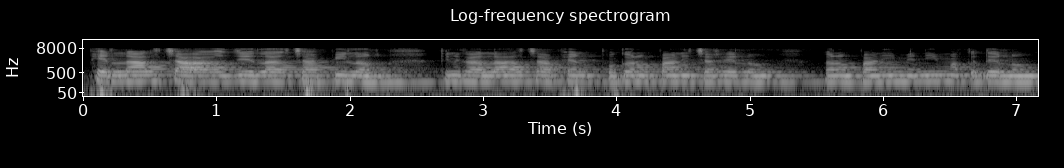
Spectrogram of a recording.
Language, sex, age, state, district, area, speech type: Maithili, female, 45-60, Bihar, Samastipur, rural, spontaneous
